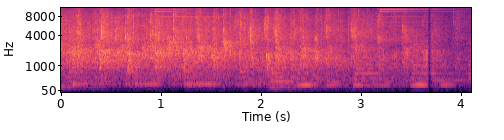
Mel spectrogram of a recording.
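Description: An audience at a Dongguk University entrance ceremony gives sustained applause, a dense, steady wash of many hands clapping together throughout.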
